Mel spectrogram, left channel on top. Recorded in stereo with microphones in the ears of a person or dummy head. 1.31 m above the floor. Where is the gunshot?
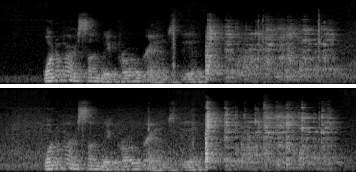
I don't hear a gunshot.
